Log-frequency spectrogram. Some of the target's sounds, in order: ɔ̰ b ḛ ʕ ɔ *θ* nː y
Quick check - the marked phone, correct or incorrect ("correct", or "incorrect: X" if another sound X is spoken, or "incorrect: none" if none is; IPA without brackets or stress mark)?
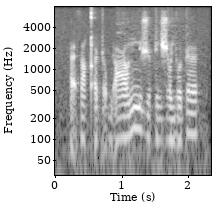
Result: incorrect: none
